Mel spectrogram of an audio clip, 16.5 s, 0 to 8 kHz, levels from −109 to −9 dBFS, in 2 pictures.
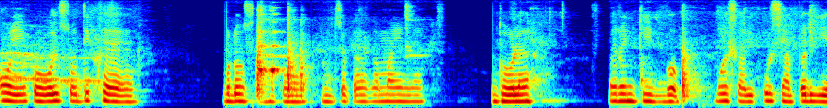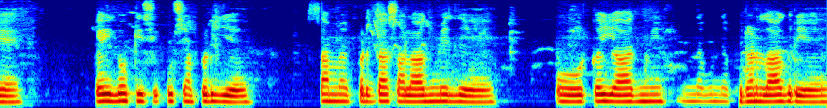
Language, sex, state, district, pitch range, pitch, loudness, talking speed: Rajasthani, female, Rajasthan, Churu, 185-200 Hz, 190 Hz, -18 LUFS, 150 wpm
